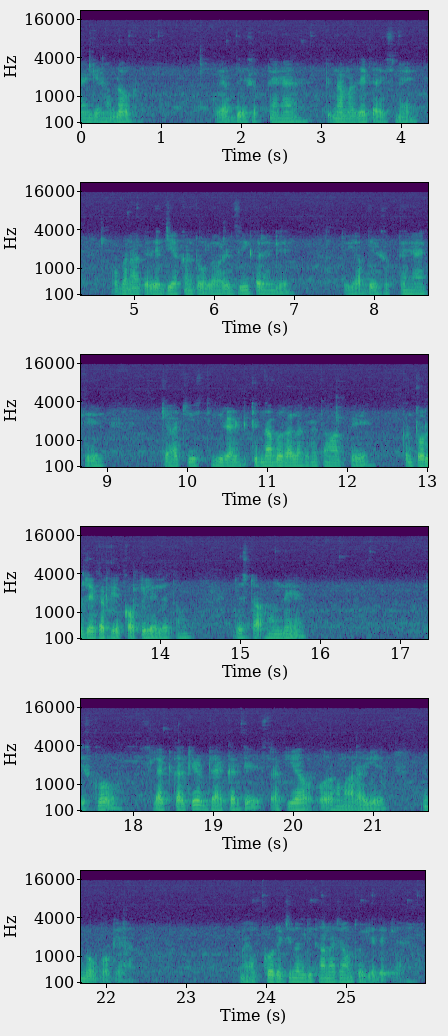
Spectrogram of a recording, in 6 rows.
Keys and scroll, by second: 5.4 ctrl+alt+z, 5.9 ctrl+alt+z, 12.9 ctrl+j, 20.2 ctrl+z.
